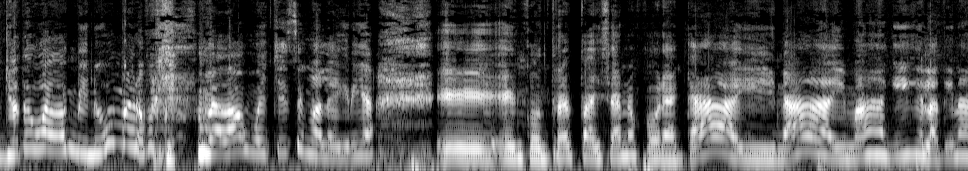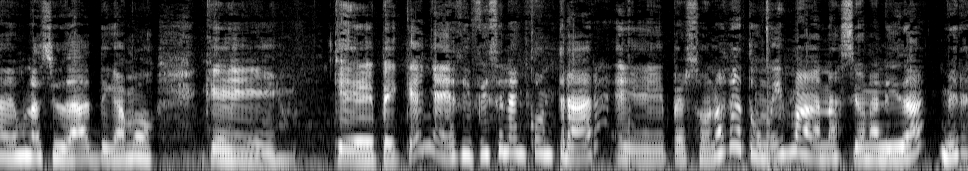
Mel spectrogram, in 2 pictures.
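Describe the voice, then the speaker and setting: With a fairly high voice at normal speed, a Cuban woman in her thirties vlogs from a car's back seat, recounting a story to the phone she holds out at arm's length. Her Cuban Spanish is chatty and animated, broken by frequent laughs, and a little hiss or hum sits under the recording.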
